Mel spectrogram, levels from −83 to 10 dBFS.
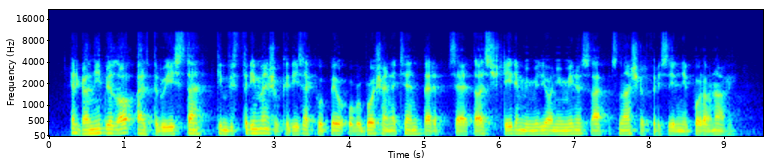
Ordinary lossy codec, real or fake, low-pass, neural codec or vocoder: none; fake; 10.8 kHz; codec, 16 kHz in and 24 kHz out, 0.6 kbps, FocalCodec, streaming, 4096 codes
